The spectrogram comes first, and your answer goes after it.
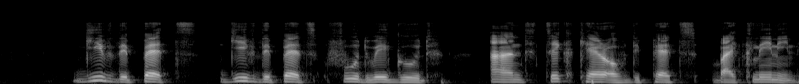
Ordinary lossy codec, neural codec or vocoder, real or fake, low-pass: none; none; real; 7.2 kHz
